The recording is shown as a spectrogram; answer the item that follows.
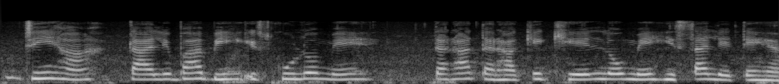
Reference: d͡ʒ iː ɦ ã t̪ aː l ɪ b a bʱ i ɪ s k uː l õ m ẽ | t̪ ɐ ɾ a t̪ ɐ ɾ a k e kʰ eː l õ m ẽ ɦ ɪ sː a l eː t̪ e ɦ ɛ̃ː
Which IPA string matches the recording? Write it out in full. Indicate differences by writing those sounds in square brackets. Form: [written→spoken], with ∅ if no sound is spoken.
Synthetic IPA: d͡ʒ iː ɦ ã t̪ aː l ɪ b a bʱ i ɪ s k uː l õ m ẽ | t̪ ɐ ɾ a t̪ ɐ ɾ a k e kʰ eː l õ m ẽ ɦ ɪ sː a l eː t̪ e ɦ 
